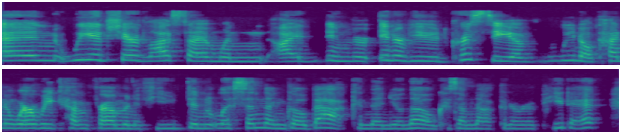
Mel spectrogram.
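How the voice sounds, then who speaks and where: A woman talks at a very fast pace with hardly any pauses and a high pitch. The background is quiet. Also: fairly even intonation. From Rhode Island, US. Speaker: wellness and mindset coach, podcast co-host. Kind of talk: interview, personal story.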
